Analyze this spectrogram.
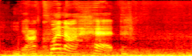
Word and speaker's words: Yaquina: We just got corrected that the proper way to pronounce it is Yaquinah Aquina.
